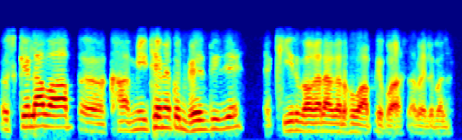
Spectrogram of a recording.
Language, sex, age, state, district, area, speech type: Urdu, male, 18-30, Delhi, South Delhi, urban, conversation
